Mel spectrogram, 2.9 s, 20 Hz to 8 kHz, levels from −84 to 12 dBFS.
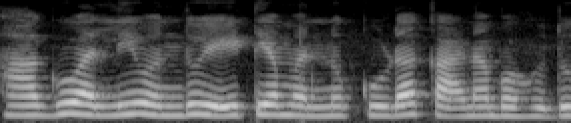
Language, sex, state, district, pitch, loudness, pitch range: Kannada, female, Karnataka, Bangalore, 225 Hz, -15 LUFS, 215-240 Hz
